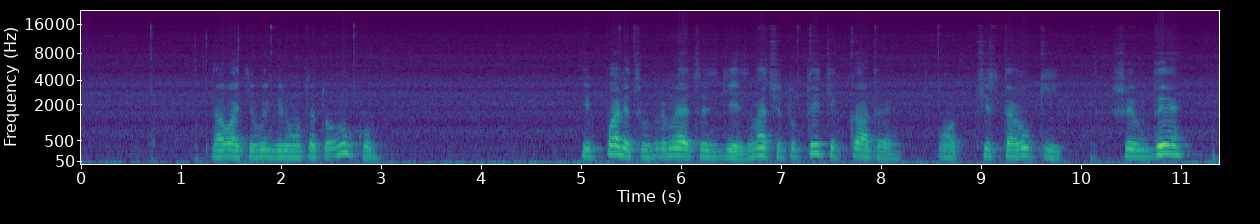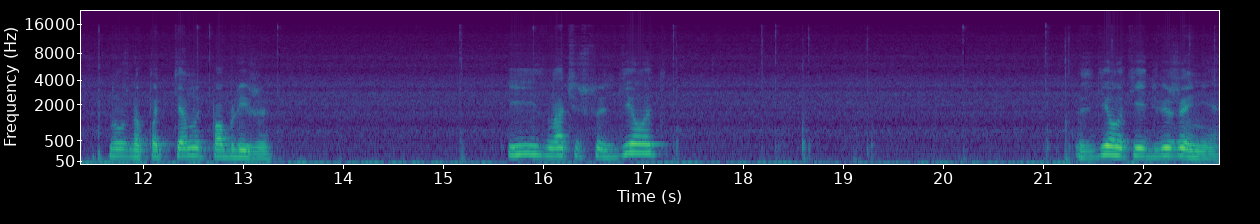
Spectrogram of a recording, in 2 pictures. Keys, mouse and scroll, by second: 1.3 middle click, 1.9-2.8 drag, 5.4 click, 7.2 click, 7.9-8.7 drag, 11.3 shift+d, 13.4-15.3 drag, 15.9-17.4 drag, 18.2 click, 18.6 middle click, 20.2-21.2 drag, 21.3 middle click, 22.4 middle click.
